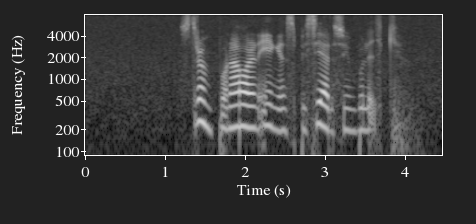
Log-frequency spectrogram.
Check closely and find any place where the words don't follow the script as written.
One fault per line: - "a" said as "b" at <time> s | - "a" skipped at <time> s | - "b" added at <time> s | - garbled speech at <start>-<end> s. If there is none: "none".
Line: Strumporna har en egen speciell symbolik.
none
